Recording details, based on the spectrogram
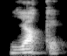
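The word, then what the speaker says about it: Jacke: এখন আপনাদের মনে প্রশ্ন আসতে পারে যে কে বলা হয় ইয়োট, তার মানে এই শব্দটার উচ্চারণ হওয়া উচিত ছিল ইয়োট আকে, সমন্বিত হওয়ার কথা। কিন্তু একটা জিনিস লক্ষণীয়, সেটা হলো অক্ষরের উচ্চারণ আর শব্দের উচ্চারণ সবসময় সেম নাও হইতে পারে।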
